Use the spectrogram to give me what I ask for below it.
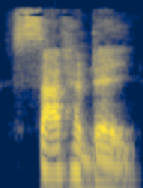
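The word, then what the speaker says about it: Saturday: আমরা শিখে নেই স্যাটারডে স্যাটারডে আপনি এখানে আরটাকে সাইলেন্ট দিতে পারবেন আর উচ্চারণ করা লাগবে না বলতে পারেন স্যাটারডে স্যাটারডে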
